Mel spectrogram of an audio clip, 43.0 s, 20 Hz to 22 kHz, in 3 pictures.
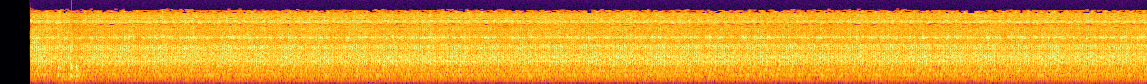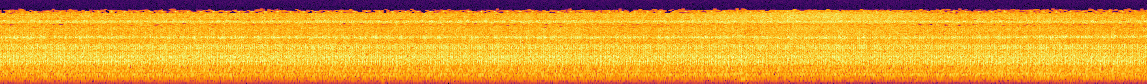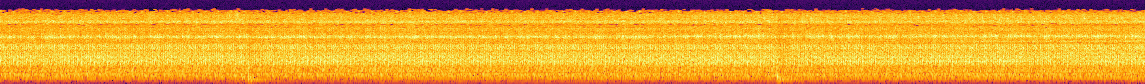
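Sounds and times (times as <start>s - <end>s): diesel truck engine running: 0.4s - 42.9s
hydraulic hoist whine: 20.3s - 42.9s.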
